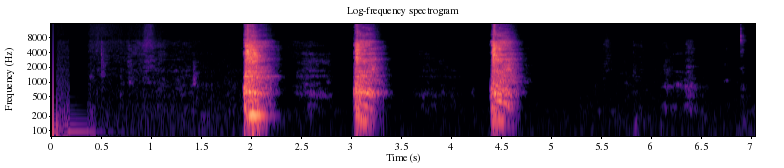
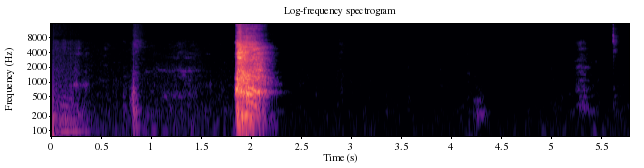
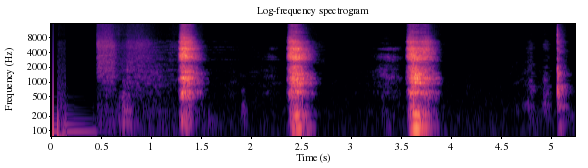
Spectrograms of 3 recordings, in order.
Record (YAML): three_cough_length: 7.0 s
three_cough_amplitude: 32768
three_cough_signal_mean_std_ratio: 0.28
cough_length: 5.8 s
cough_amplitude: 32768
cough_signal_mean_std_ratio: 0.23
exhalation_length: 5.2 s
exhalation_amplitude: 32768
exhalation_signal_mean_std_ratio: 0.36
survey_phase: beta (2021-08-13 to 2022-03-07)
age: 45-64
gender: Male
wearing_mask: 'No'
symptom_none: true
smoker_status: Never smoked
respiratory_condition_asthma: false
respiratory_condition_other: false
recruitment_source: REACT
submission_delay: 1 day
covid_test_result: Negative
covid_test_method: RT-qPCR
influenza_a_test_result: Negative
influenza_b_test_result: Negative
